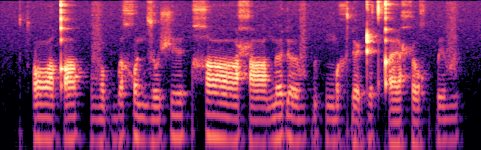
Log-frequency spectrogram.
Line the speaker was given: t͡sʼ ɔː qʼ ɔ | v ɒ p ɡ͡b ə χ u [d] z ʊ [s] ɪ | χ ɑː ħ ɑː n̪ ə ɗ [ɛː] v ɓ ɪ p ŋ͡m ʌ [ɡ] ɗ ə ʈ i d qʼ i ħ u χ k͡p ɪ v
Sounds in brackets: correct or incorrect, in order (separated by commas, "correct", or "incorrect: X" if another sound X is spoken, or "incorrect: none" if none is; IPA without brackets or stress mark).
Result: incorrect: n, incorrect: ʃ, incorrect: əː, incorrect: x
